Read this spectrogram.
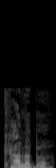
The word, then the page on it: calibre: anglais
